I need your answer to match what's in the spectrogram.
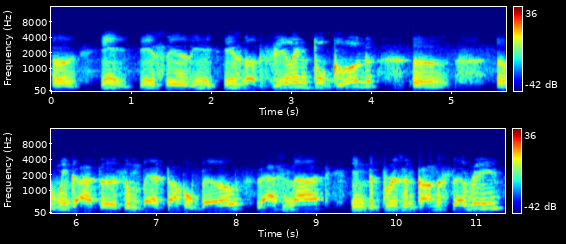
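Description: Figure: a man doing a bumbling male prison inmate. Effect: over a landline phone. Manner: halting, stammering, slow, lively pitch. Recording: tinny phone line, faint hiss. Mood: rambling.

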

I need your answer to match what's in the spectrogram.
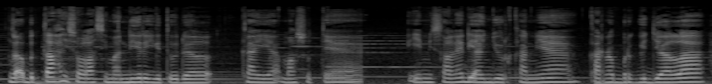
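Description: A young woman talks in a chatty, slangy way, sounding exasperated. Her voice has a gravelly fry. Faint music plays behind her. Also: on the low side, darkish tone. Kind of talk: casual monologue.

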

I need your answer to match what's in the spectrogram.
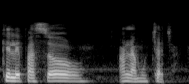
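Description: A man's voice: on the high side, flat delivery, unhurried, darkish tone. Man, forties, Guatemalan accent, rambling casual storyteller, dull lo-fi sound. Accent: Guatemalan Spanish. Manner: rambling, with many restarts and acted-out quotes. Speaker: guest. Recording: dull lo-fi recording.

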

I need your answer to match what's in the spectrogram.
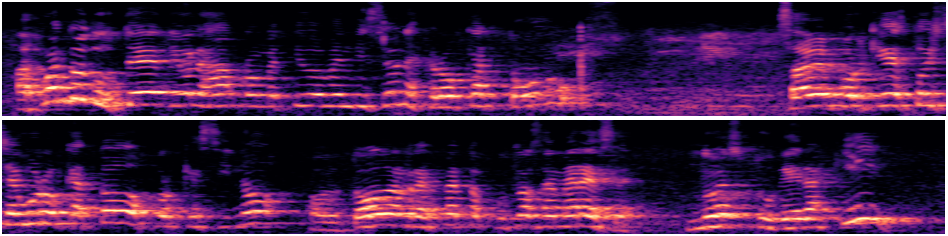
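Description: A man's voice: extremely high pitch, fairly quick, roomy sound, a little hiss or hum. A man preaching a sermon to his church, joking and calling his listeners brother.

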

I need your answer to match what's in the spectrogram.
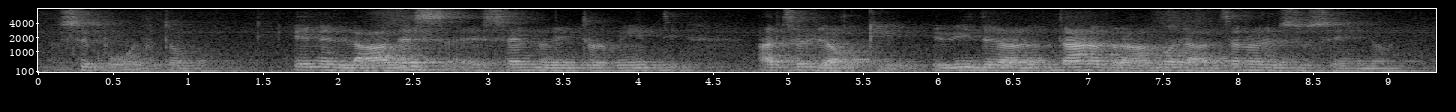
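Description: A man reading scripture aloud in a slow, measured way. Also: medium pitch, slight background noise. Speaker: scripture reader. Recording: distant mic in an echoey hall.

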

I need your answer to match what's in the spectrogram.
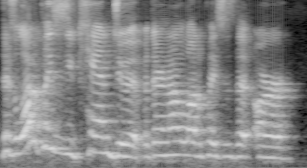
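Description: A woman's voice: fairly high pitch, animated, a bit bright, slight background noise. Woman in a roomy echo telling her story. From New Mexico. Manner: earnest, storytelling, thoughtful pauses. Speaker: bar owner and guest. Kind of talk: interview conversation.

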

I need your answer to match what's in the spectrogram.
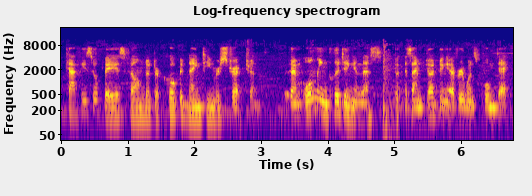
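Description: A podcast host running a comedic improvised interview, deadpan and teasing, with mock café-server patter. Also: mid-range voice, low-quality recording.

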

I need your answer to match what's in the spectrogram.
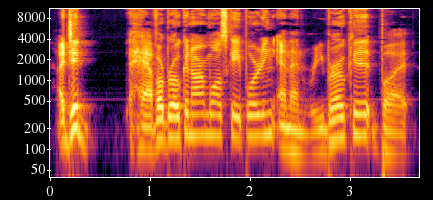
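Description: A man co-hosting a podcast in casual chat, jokey and quick with quips. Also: medium pitch, animated. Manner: jokey, quick to throw in silly voices and quips. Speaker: podcast co-host.

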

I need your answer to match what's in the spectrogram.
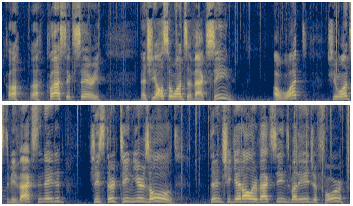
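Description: A man playing a bewildered old Santa Claus in a comedy sketch, exclaiming in confusion. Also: high-pitched.

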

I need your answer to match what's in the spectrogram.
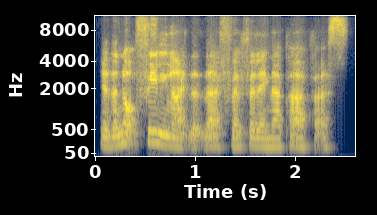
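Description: A woman's voice: low voice, fairly quick, gravelly, breathy edge. A woman hosting a podcast over a video call, her words stuttering and repeating as the internet connection buffers and cuts. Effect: buffering stutter from a cutting internet connection. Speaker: podcast host. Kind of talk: casual interview chat.

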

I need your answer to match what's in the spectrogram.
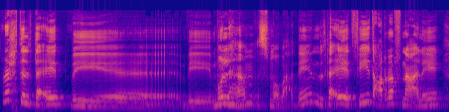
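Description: A man with a Syrian Arabic accent telling a personal story in conversation, halting and repeating the starts of his words. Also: sits high, animated. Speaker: podcast guest.

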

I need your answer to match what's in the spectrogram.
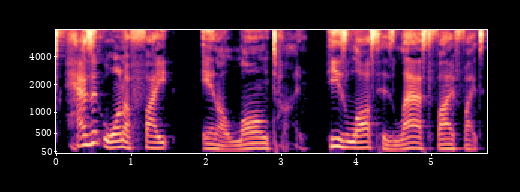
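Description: Man, 30s, podcast host, loose rambling joker, mellow tone. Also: mid-range voice. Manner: rambling, joking, lots of fillers. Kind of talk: casual solo podcast monologue.

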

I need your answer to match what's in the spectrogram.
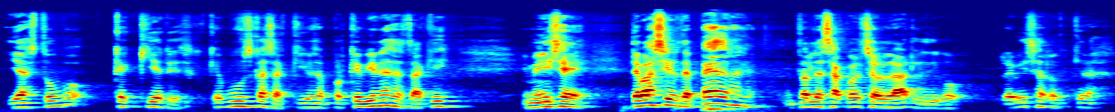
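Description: A man's voice: mid-range voice, fairly quick, darkish tone. A man with a Mexico City accent, a guest in a casual interview, telling a personal story candidly and in slang, step by step. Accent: Mexico City Spanish. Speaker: interview guest, retired footballer.

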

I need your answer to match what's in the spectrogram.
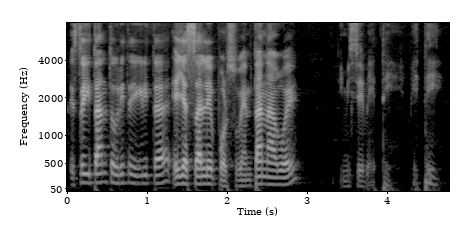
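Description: A man's voice: mid-range voice, lively intonation, fairly quick. A man with a Mexican accent chatting casually, telling a story in slangy speech and acting out the lines he quotes. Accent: Mexican Spanish. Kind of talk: casual chat.

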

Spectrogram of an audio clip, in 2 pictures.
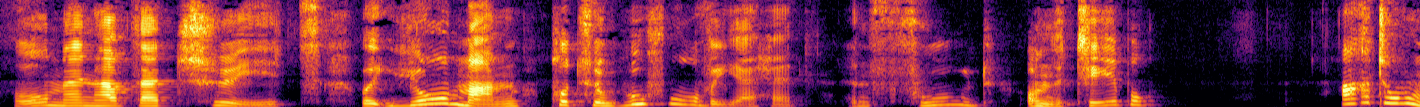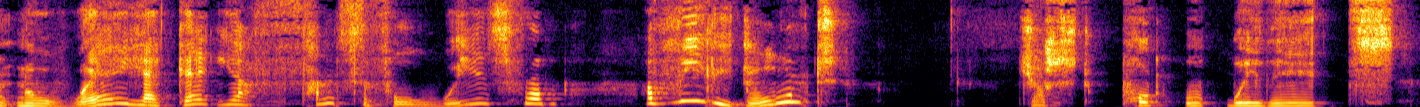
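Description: A woman's voice: medium pitch, very animated, takes it slowly, exaggerated voice. A woman playing a stern, scolding mother, nagging her daughter.

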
